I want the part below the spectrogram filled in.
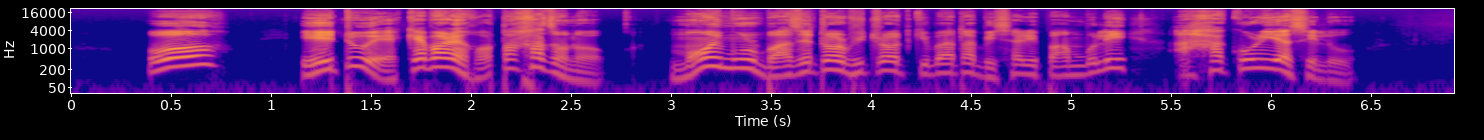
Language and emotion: Assamese, disgusted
